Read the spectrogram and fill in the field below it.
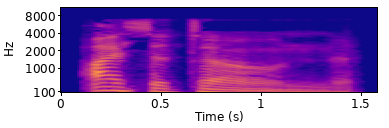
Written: isotone

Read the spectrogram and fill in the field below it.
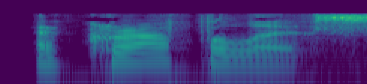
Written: acropolitan

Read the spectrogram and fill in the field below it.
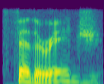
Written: featheredge

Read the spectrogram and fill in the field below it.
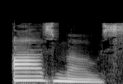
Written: osmose

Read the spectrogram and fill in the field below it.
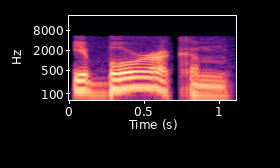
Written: Eboracum

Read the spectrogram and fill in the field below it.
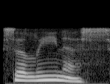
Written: Salinas

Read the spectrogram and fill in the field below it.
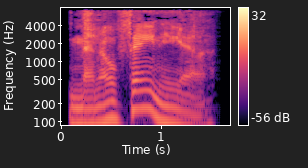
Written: menophania

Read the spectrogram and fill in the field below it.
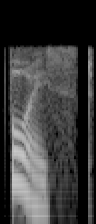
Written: foist

